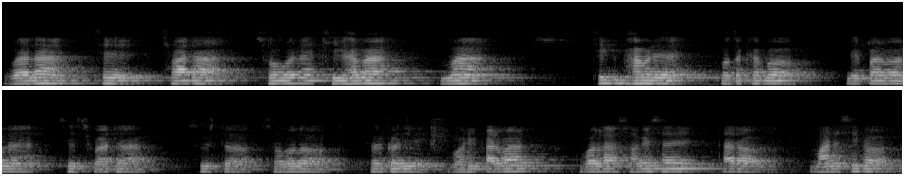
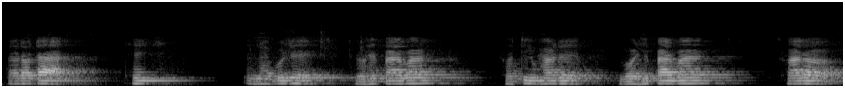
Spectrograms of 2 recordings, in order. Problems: none marked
